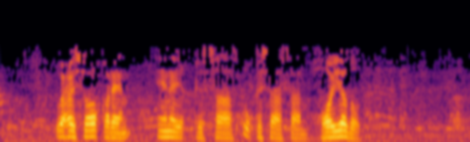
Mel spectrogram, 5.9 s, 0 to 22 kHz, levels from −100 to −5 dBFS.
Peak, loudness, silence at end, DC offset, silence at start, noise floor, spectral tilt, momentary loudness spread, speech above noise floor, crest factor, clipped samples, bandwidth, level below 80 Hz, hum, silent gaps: -2 dBFS; -21 LUFS; 0 s; under 0.1%; 0 s; -43 dBFS; -6 dB/octave; 24 LU; 23 dB; 18 dB; under 0.1%; 5.8 kHz; -50 dBFS; none; none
